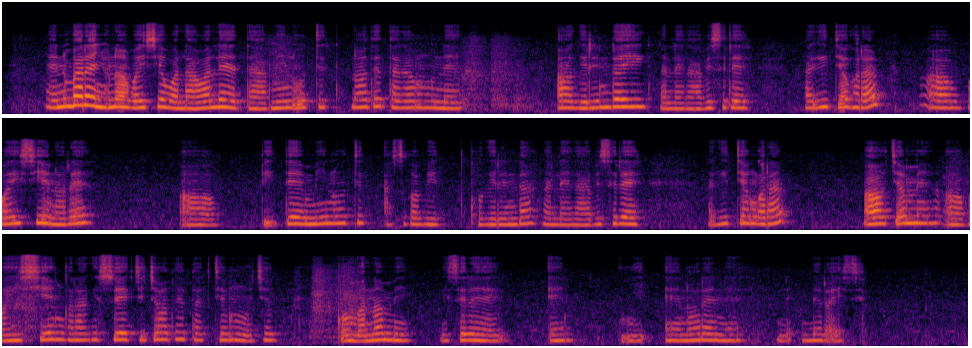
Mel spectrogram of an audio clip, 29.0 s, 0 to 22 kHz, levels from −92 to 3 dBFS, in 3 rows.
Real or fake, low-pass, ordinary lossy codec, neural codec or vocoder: fake; 9.9 kHz; none; vocoder, 22.05 kHz, 80 mel bands, WaveNeXt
